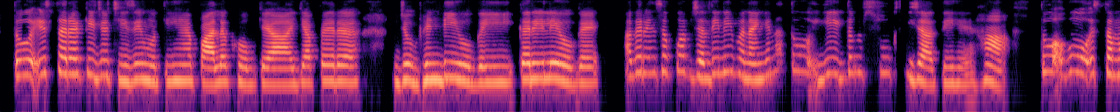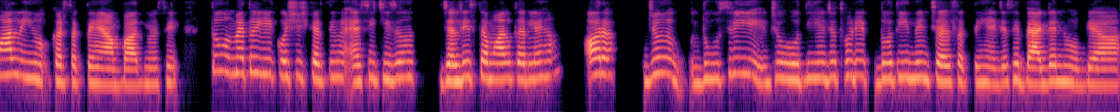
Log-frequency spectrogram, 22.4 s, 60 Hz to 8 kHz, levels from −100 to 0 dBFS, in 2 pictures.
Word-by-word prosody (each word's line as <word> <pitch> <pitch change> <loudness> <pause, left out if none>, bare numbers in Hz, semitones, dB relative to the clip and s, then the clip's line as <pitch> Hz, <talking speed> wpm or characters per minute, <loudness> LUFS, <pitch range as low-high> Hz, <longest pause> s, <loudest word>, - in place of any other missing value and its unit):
तो 295 +2 +1
इस 320 +3 0
तरह 320 -2 +4
की 315 -1 -6
जो 285 +2 -4
चीज़ें 245 -2 -2
होती 230 -1 -2
हैं 235 0 0
पालक 225 +1 +5
हो 215 -2 -1
गया 205 -1 +4
या 220 - +2
फिर 235 -1 +1 0.6
जो 245 +1 +3
भिंडी 250 +4 +1
हो 240 -2 +3
गई, 225 +1 -3
करेले 255 +1 +5
हो 235 -3 +4
गए 215 0 -1 0.3
अगर 335 +4 -2
इन 330 0 -8
सबको 350 +1 -6
आप 355 - -4
जल्दी 275 +3 0
नहीं 350 +1 -7
बनाएँगे 270 -3 -1
ना 315 - -12
तो 365 -2 -8 0.2
ये 325 - -7
एकदम 335 +4 -9
सूख-सी 330 -3 -11
जाती 215 -2 0
है। 210 - -8
हाँ, 240 -2 +3 0.3
तो 350 - -6 0.2
वो 330 -4 -1
इस्तेमाल 310 0 +3
नहीं 275 -3 -3
हो 245 - +1
कर 235 - +4
सकते 225 0 -3
हैं 215 -1 +2
आप 200 0 +5
बाद 200 0 +4
में 205 - -5
उसे, 215 +2 -5 0.4
तो 365 -1 -3
मैं 330 0 +2
तो 345 - -1
ये 320 -2 -2
कोशिश 280 -1 -2
करती 260 +1 +2
हूँ 275 0 -4
ऐसी 235 +2 -1
चीज़ों 260 +2 -1 0.3
जल्दी 240 +1 +5
इस्तेमाल 260 -2 +3
कर 250 - +3
लें 260 +1 0
हम। 285 +5 -8 0.3
और 320 +2 +8 0.4
जो 300 +7 -1 0.4
दूसरी 255 +2 -4
जो 265 +5 -2
होती 250 +1 +1
है 265 0 -1
जो 270 +2 -1
थोड़ी 285 0 -3
2-3 260 +2 0
दिन 265 -1 0
चल 235 -2 +4
सकती 225 -1 -4
हैं 215 -2 -4
जैसे 225 +4 -1
बैंगन 215 +3 +5
हो 220 -2 -2
गया 205 -1 +1
255 Hz, 210 wpm, -23 LUFS, 225-295 Hz, 0.6 s, और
